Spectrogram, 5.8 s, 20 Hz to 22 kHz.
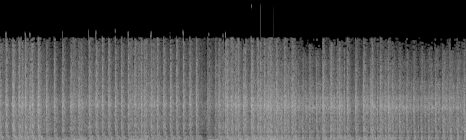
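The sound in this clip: Loud, dense automatic gunfire from 9A91 and Kalashnikov 74 rifles, with rapid overlapping bursts firing continuously from start to end and only a single brief dip.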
